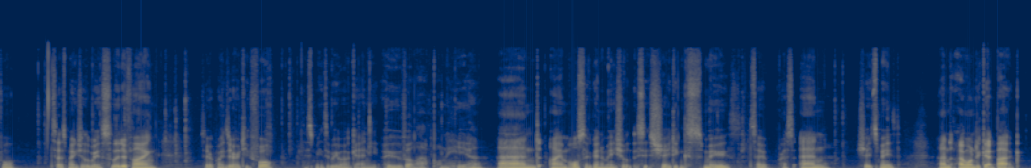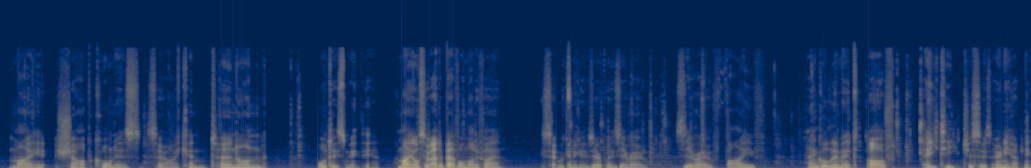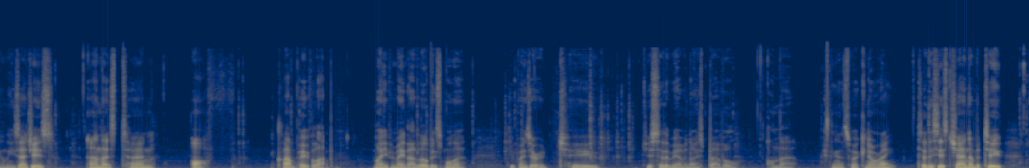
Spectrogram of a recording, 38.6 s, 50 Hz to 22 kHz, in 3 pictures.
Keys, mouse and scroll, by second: 2.1 click, 3.0-3.4 scroll up 3, 3.4 shift+middle drag, 3.6-4.0 scroll up 3, 4.0-10.3 middle drag, 10.3-16.4 drag, 24.4-29.4 drag, 33.7-34.5 drag, 34.5-35.2 scroll down 8, 35.2-38.6 middle drag.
